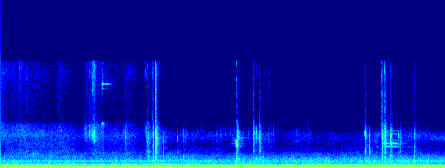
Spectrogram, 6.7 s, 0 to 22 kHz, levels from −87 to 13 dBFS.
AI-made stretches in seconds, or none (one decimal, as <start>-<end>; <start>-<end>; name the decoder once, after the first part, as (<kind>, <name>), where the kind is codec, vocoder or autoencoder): none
